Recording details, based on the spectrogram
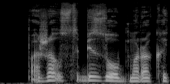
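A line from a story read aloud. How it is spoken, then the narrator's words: Quiet. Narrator (Russian): тихо сказал Фандорин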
